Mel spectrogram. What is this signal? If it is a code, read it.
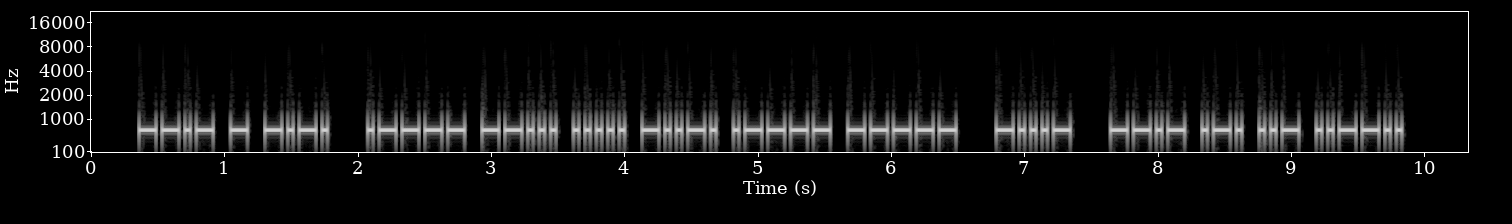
Morse code, heard as a keyed tone, about 28 wpm, 700 Hz. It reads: QTC 175/10 <BT> QRU?
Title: Worked All Europe DX Contest - QTC Exchange - 28wpm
